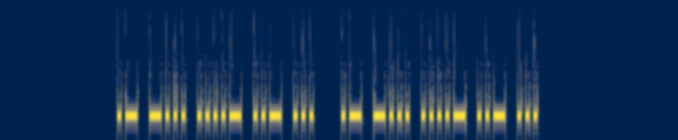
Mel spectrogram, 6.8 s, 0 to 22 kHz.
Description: Morse code, heard as a keyed tone, about 30 wpm, 700 Hz. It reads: AB4US AB4US
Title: USA Call Signs Repeated 2x 30wpm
